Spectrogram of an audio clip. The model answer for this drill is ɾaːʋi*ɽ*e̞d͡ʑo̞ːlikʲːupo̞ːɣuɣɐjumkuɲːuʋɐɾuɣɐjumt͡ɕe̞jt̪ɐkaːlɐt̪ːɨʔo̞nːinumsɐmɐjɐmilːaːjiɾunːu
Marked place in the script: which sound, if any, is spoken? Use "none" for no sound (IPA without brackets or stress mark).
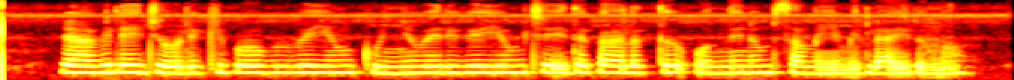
l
